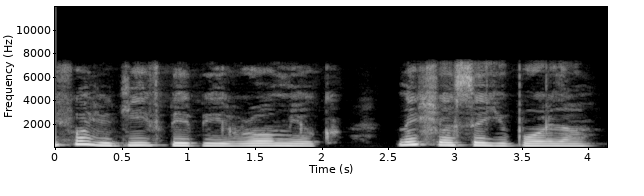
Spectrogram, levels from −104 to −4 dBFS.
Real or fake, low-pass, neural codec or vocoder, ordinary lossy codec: fake; 7.2 kHz; codec, 16 kHz, 16 kbps, FreqCodec, larger model; none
